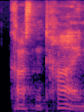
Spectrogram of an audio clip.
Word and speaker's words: Constantine: Constantine is the way it's supposed to be pronounced at least two times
